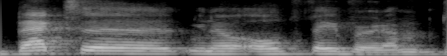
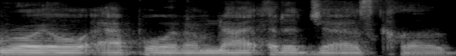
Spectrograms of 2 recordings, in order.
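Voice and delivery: usual speaking voice

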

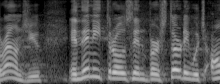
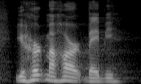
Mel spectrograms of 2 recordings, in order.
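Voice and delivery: put-on sorrowful, hurt, wounded motherly voice; 5 semitones lower, 4 dB quieter than usual. Imitating a mother with puppy dog eyes: imitating a hurt mother. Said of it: "break my heart when she looked at me with those puppy dog eyes".

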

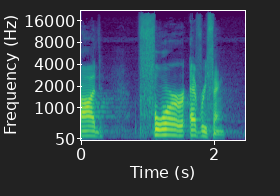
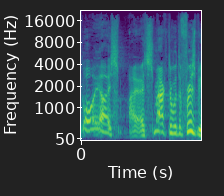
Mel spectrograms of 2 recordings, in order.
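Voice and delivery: put-on happy voice, higher pitched; 7 semitones higher than usual. Retelling what a man told them, imitating a happy voice. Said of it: "in all this happy voice".

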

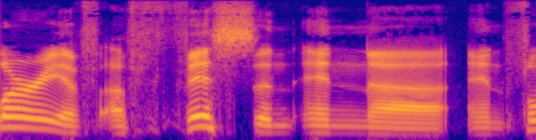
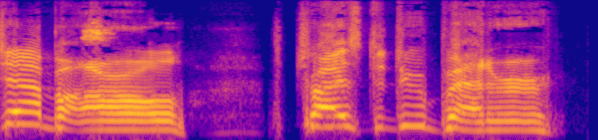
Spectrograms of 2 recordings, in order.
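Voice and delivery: tearful barbarian voice, higher and louder; 5 semitones higher, 4 dB louder than usual. Voicing the insulted barbarian's reply after his attack, Jabarl sobbing a little. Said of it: "you hear a little sob".

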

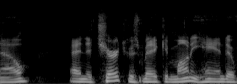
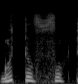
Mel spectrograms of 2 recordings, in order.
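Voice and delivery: talking through clenched, gritted teeth; 6 semitones higher than usual. Retelling what their mom asked on arriving, imitating mom talking through teeth. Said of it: "she always used to talk to me through her teeth".

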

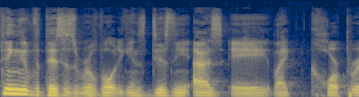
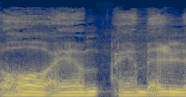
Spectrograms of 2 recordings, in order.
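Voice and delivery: put-on French accent. Joking about how Belle should sound in a French movie: Belle in a French accent. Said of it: "when they do these accents".

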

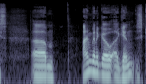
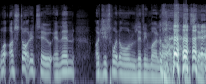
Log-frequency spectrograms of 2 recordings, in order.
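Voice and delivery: very loud, put-on British accent; 9 dB louder than usual. Quoting a line from Forgetting Sarah Marshall: put-on British accent. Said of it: "that's my British accent".

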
